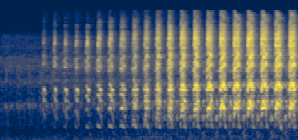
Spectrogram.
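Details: Black-and-white ruffed lemur calling: a rhythmic series of harsh, broadband pulses starting after half a second, about three per second, growing steadily louder and more intense toward the end.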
